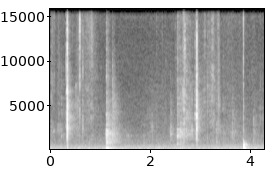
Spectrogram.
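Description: A few light, sharp clicks and a soft knock, spread out over several seconds, from acrylic craft paint bottles and brushes being handled, over a faint steady hum.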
